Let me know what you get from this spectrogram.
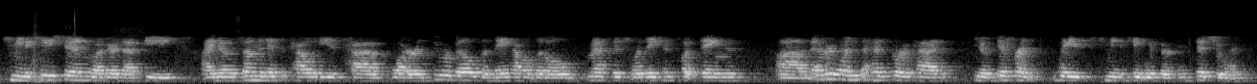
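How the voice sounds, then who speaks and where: A woman presenting a program at a board meeting, explaining and answering questions with a loud voice, many fillers and light laughs. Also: lowish voice. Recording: echoey, distant, tinny phone-like line.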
